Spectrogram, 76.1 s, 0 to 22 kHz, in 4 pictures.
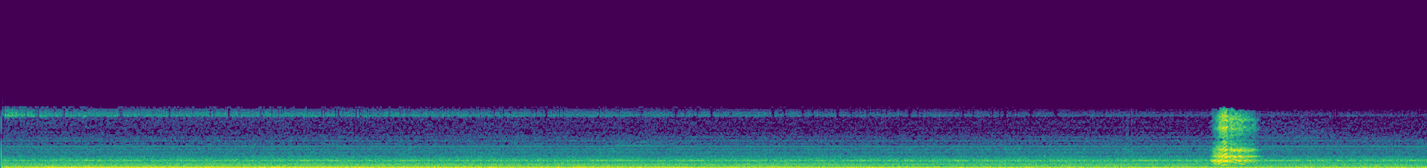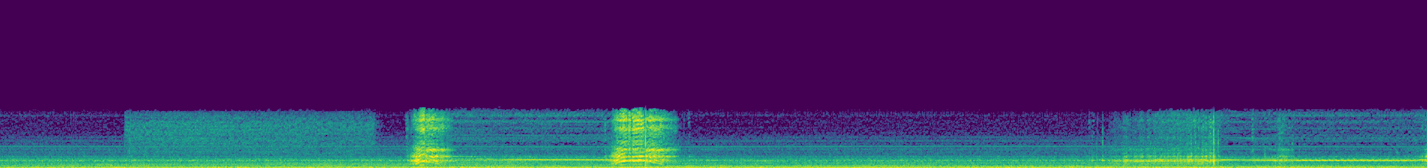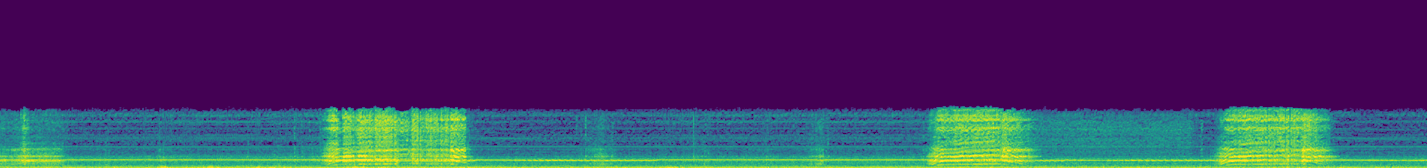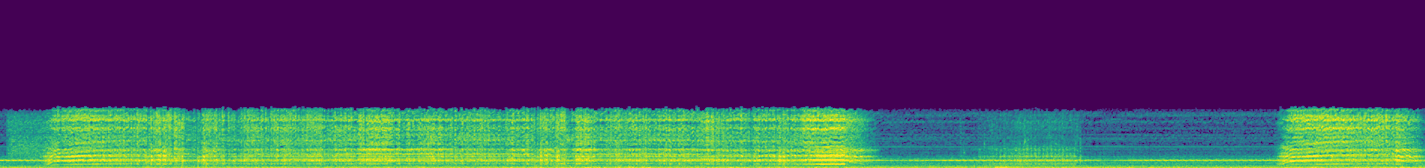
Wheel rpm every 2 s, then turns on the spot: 0, 0, 0, 0, 0, 0, 0, 0, 0, 0, 0, 0, 10, 30, 0, 0, 10, 20, 10, 10, 10, 120, 10, 0, 0, 70, 10, 70, 30, 160, 160, 160, 160, 150, 20, 20, 10, 110.
34-40 44-46 68-72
